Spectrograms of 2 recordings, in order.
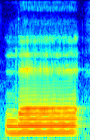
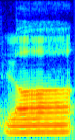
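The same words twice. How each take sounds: First: "ل" held as a light, front "laa"; thin lam. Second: "لا" held as a dark, rounded "law"; full lam. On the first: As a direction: spread the mouth sideways on long "ل". («ل» باریک و کشیده) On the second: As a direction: open the mouth upward on long "لا". («لا» پر و کشیده) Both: Shown as a demonstration. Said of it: "ببینید فرقش چیه؟".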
